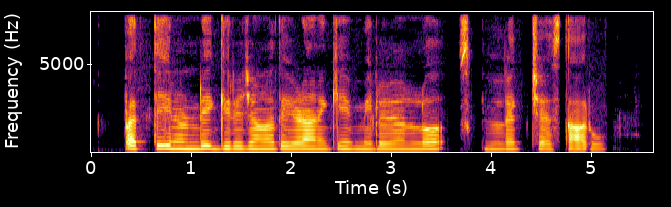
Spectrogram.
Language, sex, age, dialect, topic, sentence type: Telugu, female, 18-24, Utterandhra, agriculture, statement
